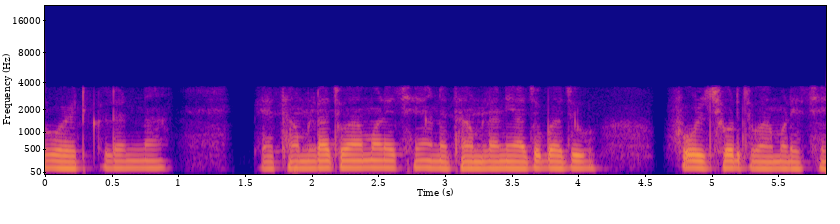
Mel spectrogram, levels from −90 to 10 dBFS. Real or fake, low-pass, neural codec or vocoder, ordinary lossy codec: real; 3.6 kHz; none; none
